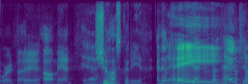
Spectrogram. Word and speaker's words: Churrascaria: remember how you pronounce that word, but oh man, Yeah. Churrascaria.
